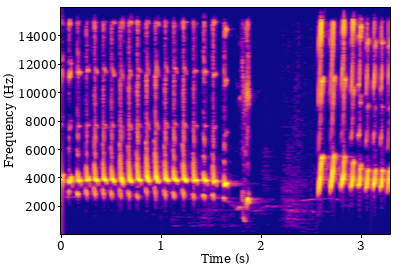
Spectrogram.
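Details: White-rumped shama delivering rapid-fire bursts in a rich mimicked repertoire: a fast series of sharp, evenly repeated notes, a short quiet break with a slurred dropping note, then another quick run of bright pulses.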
